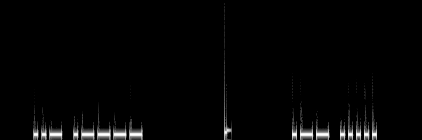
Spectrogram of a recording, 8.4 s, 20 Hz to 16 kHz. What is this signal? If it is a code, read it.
Morse code, heard as a keyed tone, about 15 wpm, 700 Hz. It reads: U1 W5
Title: Single-Letter Single-Number 15wpm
